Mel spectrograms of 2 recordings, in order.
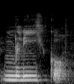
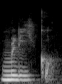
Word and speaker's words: mlíko: In this word we have o, mléko, milk, mléko, or the colloquial version, mlíko. But that's spelled differently, that's spelled with I, mlíko.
